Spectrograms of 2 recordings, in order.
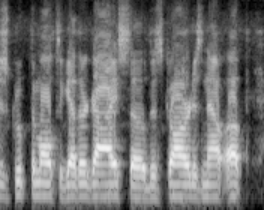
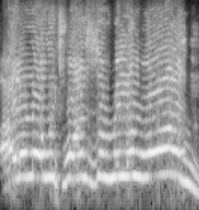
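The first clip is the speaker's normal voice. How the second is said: much higher, loud, panicked knight voice. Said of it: "he's like".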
